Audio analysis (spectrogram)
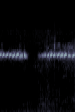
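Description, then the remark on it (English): A little cricket chirps loudly and steadily, a high continuous trill that stops briefly for a moment before resuming just as strongly. “Now, George, he's just a little cricket, and he's not hurting you.”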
